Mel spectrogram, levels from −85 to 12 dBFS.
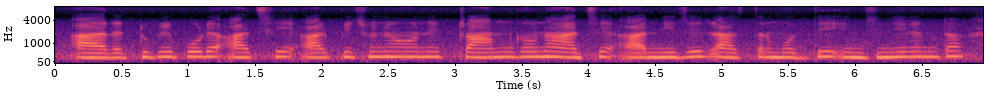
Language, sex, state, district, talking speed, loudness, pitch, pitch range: Bengali, female, West Bengal, Malda, 155 wpm, -15 LUFS, 230 Hz, 220-240 Hz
